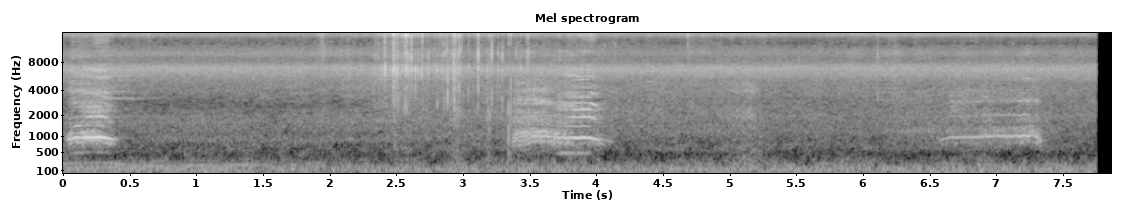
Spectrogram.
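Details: Swan calling with short nasal honks spaced a few seconds apart, a brief clatter in between, over a continuous low outdoor rumble.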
